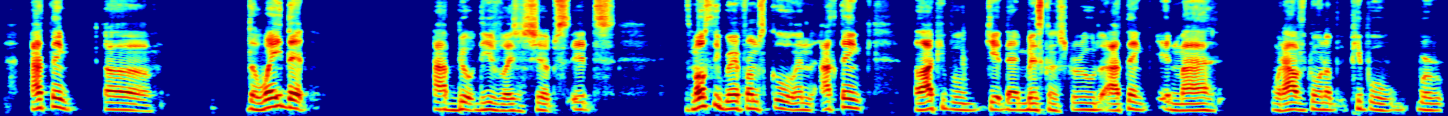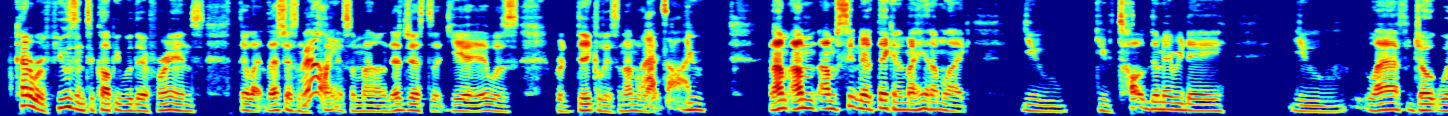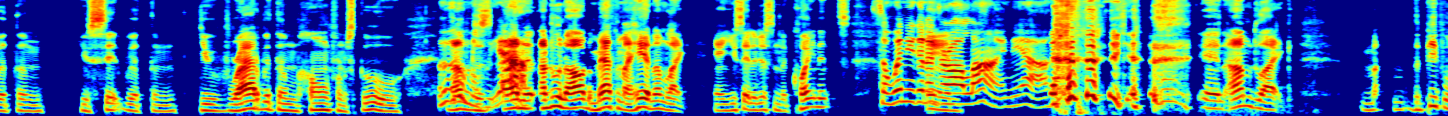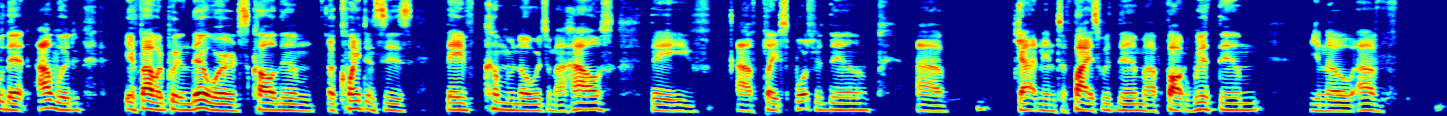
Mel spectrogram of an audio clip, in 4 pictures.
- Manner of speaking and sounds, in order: other background noise; "misconstrued" said as "misconscrued"; tapping; laugh; laughing while speaking: "Yeah"
- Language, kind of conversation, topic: English, unstructured, How do you build friendships as an adult when your schedule and priorities keep changing?
- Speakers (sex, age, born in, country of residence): female, 55-59, United States, United States; male, 20-24, United States, United States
